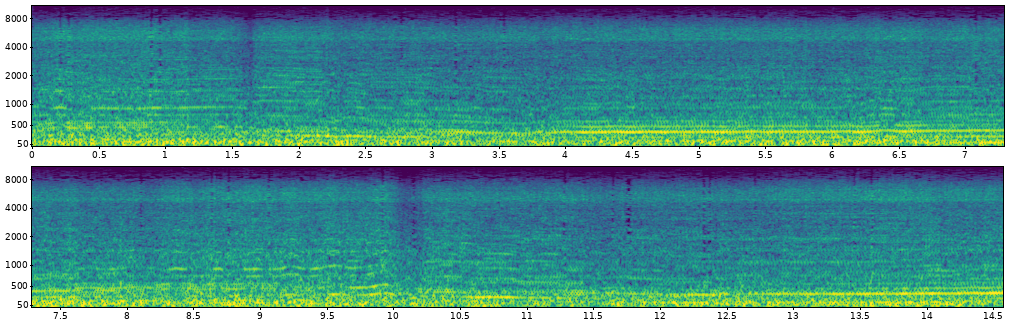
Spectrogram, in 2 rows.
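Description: Super Late Model race car's V8 engine at full race load, heard from inside the car. Its pitch dips twice, about two seconds in and again around ten seconds in, as the driver lifts for the corners, then climbs back and holds.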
